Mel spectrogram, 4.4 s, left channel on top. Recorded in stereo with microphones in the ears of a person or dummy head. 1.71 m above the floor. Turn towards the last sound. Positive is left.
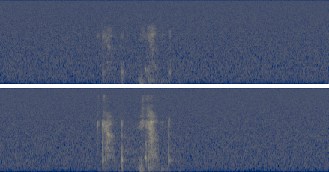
turn(degrees=-50)  # may be behind; listen again after turning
